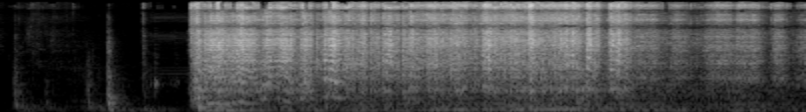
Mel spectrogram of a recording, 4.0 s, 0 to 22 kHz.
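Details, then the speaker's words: 1990 Chevy 2500 truck after reassembly and timing adjustment: clicks, then starter spins engine with steady whirring churn but never fires; it ran earlier but won't restart, fuel being checked — crank no start. "All right, so I'm feeling a little bit defeated right now. I had it running, and I couldn't get it running again."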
